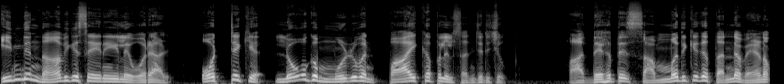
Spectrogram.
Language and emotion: Malayalam, surprised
